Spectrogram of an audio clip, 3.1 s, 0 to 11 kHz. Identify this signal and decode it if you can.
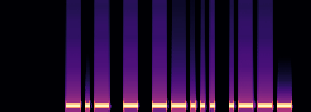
Morse code, heard as a keyed tone, about 25 wpm, 700 Hz. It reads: KT7J
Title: USA Call Signs - 4 Characters - Repeated 2x - 25wpm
